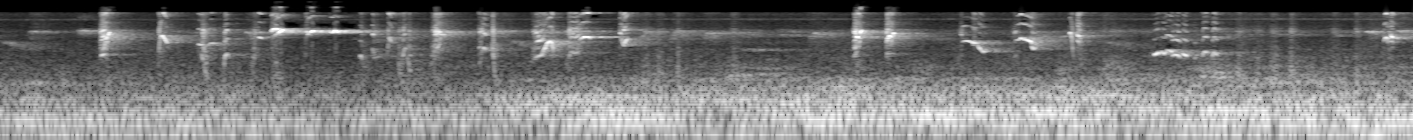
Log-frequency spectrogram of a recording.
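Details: Lure song of a sunbird meant to draw responses from other sunbirds; irregular sharp high chips and short squeaky twitters spaced about half a second apart, with a low background rumble.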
